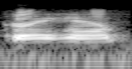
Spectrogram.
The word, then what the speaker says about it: Graham: And then the second one, which sounds kind of gross, but it's gray, Gray, ham, Ham, two words. Graham.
